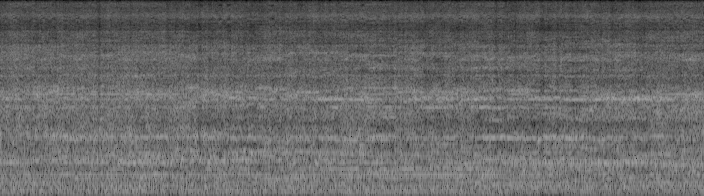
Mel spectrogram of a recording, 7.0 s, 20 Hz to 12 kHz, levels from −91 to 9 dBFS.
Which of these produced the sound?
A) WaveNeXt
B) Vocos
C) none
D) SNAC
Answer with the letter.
D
